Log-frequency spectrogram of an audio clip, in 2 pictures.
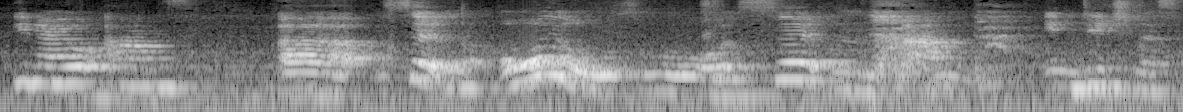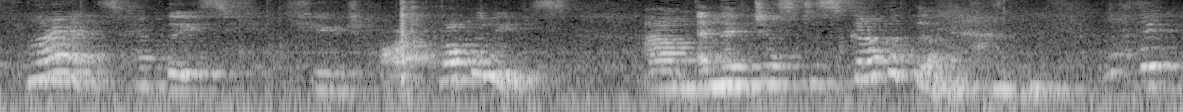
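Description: A middle-aged woman speaking on a conference panel, halting with many fillers and restarts. She speaks into a handheld mic. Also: a little high, a little hiss or hum. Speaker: keynote speaker. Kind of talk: panel discussion. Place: lecture hall, indoors. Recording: echoey hall from a distance.

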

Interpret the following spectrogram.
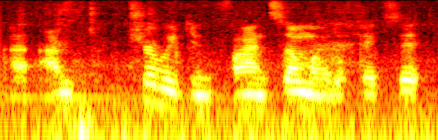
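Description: Man, vlog host, relaxed easygoing chat, mellow tone, faint outdoor hiss. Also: medium pitch, fast talker, creaky, rough recording. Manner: easygoing, swears when frustrated. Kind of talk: casual chat.

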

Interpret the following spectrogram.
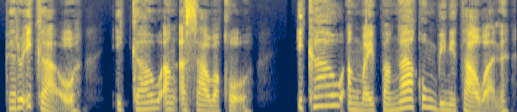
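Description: A woman playing a hurt, restrained wife in an audio drama, quiet and reproachful. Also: fairly low pitch, big pitch swings, normal speed, no room sound, clean studio sound. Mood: wounded restraint. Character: hurt, restrained wife confronting her husband and caregiver.

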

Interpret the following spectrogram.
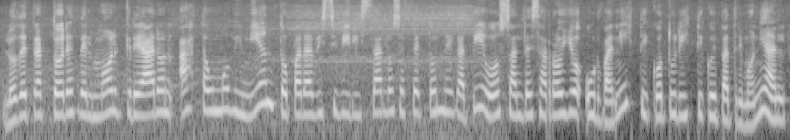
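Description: A woman reporter voices a news package in a steady, measured read. Her voice sits fairly high for a woman, with a faint hiss of noise under it. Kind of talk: scripted news voice-over.

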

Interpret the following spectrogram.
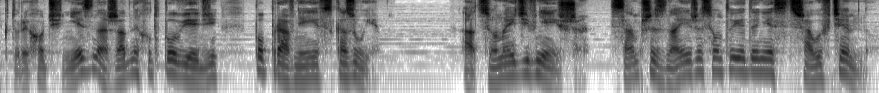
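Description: A man's voice: fairly low pitch, a little mellow. A man in his thirties narrating a scripted true-crime story as a podcast host. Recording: music under the voice.

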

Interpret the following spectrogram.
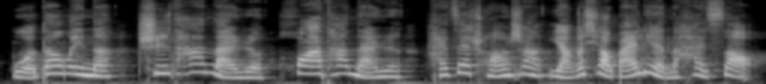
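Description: A woman's voice: high voice, expressive, moderate pace, sharp tone, pitched above the performer's own voice. A woman voicing a spiteful, defiant younger concubine in a storybook, wailing tearfully and shrilly. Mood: furious, wounded. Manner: taunting, melodramatic. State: crying.

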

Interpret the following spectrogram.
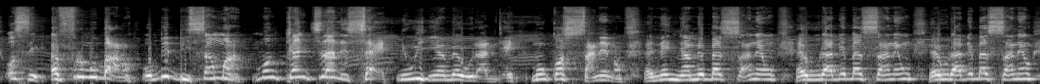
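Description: A man with a Ghanaian accent preaching a devotional as a pastor, exhorting and repeating his phrases. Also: extremely high pitch. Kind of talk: devotional sermon with prayer and blessings. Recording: music bed under the voice. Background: music.

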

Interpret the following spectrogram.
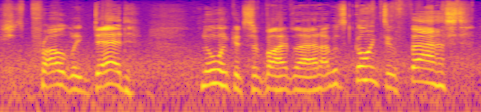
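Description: A man's voice: high-pitched, animated, a little slow. An actor playing an impatient, uneasy young man stranded at night in a radio drama, curt and agitated. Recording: noisy night-time drama soundscape.

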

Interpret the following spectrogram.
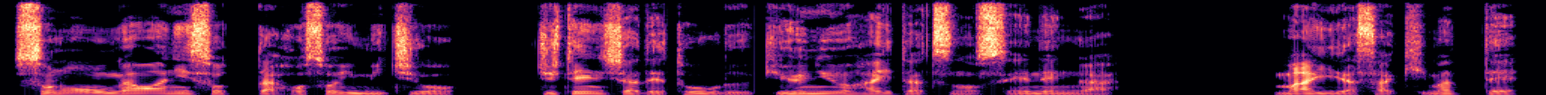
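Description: A man reads literary fiction aloud at a slow, measured pace. His mid-pitched voice moves widely and expressively, yet stays conversational, as though he were simply telling the story. The sound is dry, with little room around it. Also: sing-song, a little mellow, no echo. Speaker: narrator, literary reader.

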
